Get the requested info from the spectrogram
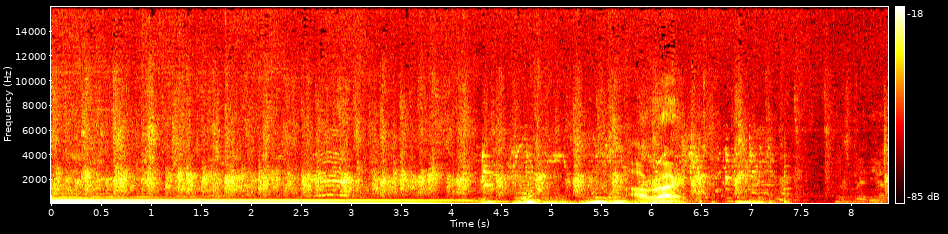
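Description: Electric guitars and bass holding the final chord of a blues song, ringing and slowly fading for about four seconds. Then a few voices whoop and call out for about three seconds, their pitch rising and falling.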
